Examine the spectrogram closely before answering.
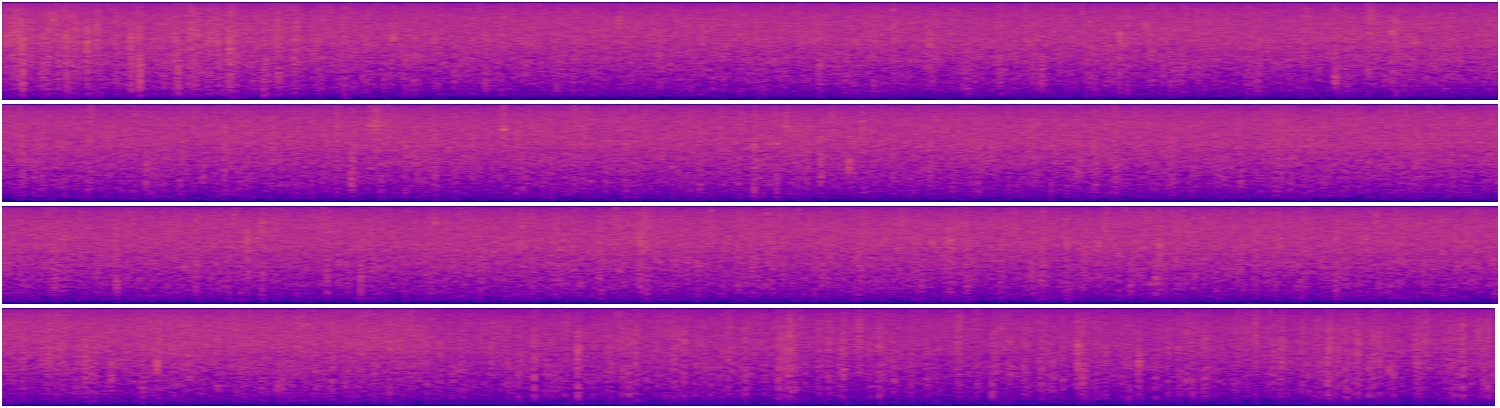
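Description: Steady rain falling on a camp tarp, with many single drops striking close by.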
